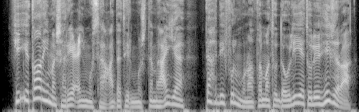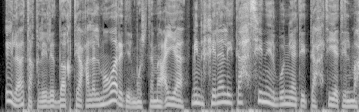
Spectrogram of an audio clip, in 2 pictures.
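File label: arabic male; lektoring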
